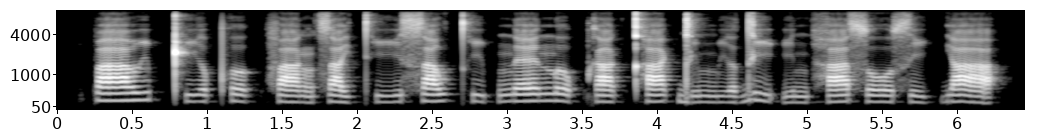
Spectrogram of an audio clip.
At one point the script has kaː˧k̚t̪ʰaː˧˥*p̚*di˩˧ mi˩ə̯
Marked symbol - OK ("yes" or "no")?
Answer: no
